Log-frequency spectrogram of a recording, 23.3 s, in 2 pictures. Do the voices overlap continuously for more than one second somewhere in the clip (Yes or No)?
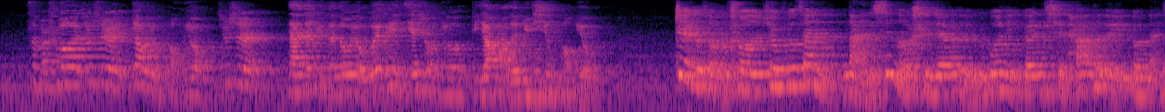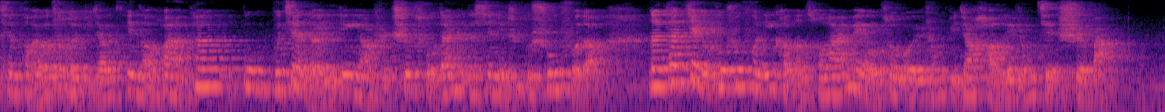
No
